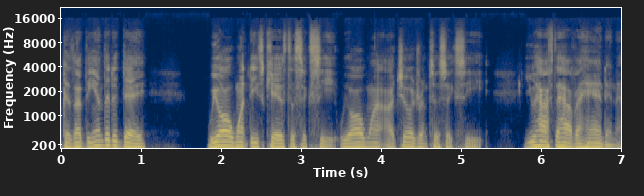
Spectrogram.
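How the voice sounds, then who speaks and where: With an American accent, a man uses an unremarkable speaking voice at medium pitch and ordinary pitch variation, recorded very cleanly against a silent background with a dry, close sound and no echo. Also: fairly quick pace. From New York. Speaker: podcast host and teacher. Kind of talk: solo podcast monologue.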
